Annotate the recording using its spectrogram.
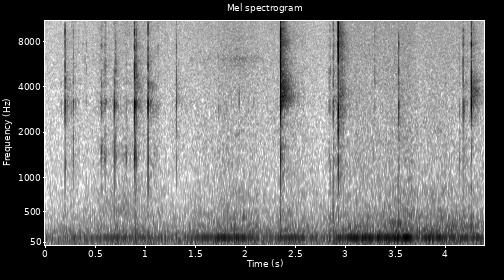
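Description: Faint small clicks and taps of hands handling a small plastic flashlight case, its wires and a small screwdriver, with two sharper clicks a little past halfway.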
